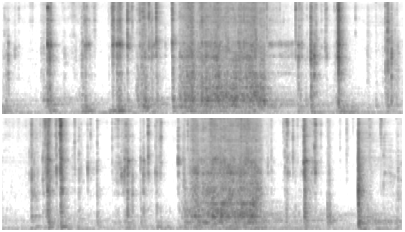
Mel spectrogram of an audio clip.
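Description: Coloured pencils being sharpened: two spells of grinding, each about a second and a half long, about two and a half and eight and a half seconds in. Between them come small clicks and taps of pencils being handled and set down.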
